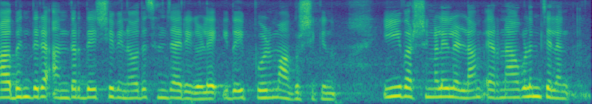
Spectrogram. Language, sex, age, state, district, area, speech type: Malayalam, female, 18-30, Kerala, Ernakulam, rural, spontaneous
